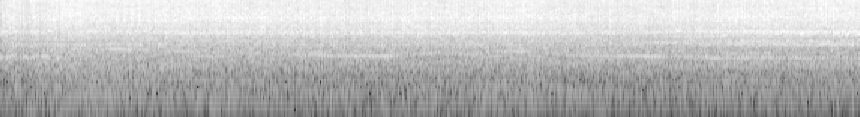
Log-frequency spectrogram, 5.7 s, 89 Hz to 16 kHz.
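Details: 1998 Volvo V90 at idle: thin high metallic screech throughout from the back of the engine, changed after topping up low oil; owner suspects cam or valve, unconfirmed.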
